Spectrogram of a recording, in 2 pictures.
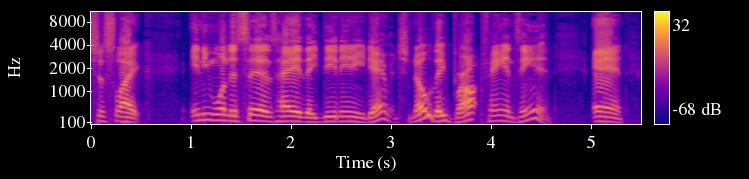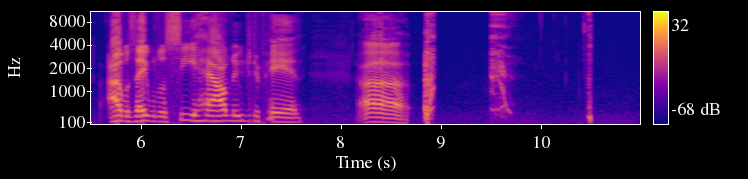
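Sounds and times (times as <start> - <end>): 
speech: 0.0 - 9.7
person coughing: 8.8 - 9.8.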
